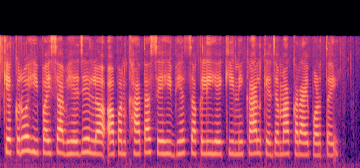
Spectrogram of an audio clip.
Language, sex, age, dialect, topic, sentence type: Magahi, female, 18-24, Central/Standard, banking, question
